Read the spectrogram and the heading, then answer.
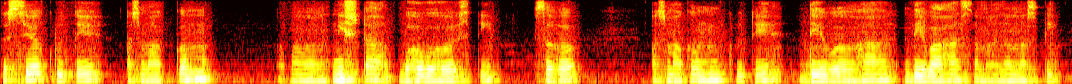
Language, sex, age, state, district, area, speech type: Sanskrit, female, 18-30, Maharashtra, Nagpur, urban, spontaneous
